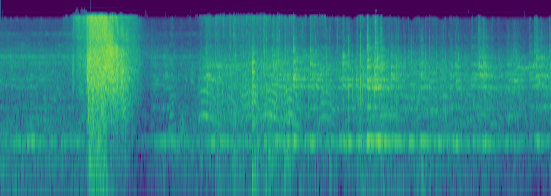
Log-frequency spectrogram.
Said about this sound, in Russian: По традиции, фиеста начинается с запуска сигнальной ракеты «Чупинозо».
